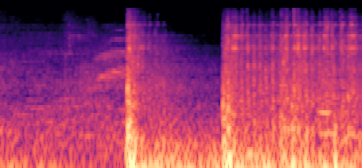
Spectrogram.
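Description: A heavy barbell crashes onto the floor with a loud thud and clanging plates.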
